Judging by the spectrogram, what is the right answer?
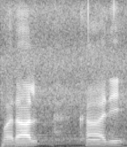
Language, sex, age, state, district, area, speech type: Malayalam, male, 45-60, Kerala, Alappuzha, rural, spontaneous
